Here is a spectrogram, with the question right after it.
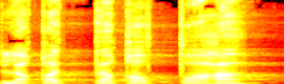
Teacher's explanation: أخيرا لاحظ الإدغام المتجانس عند قوله تعالى لقد تقطع، لقد تقطع، يشترك حرف الدال مع حرف التاء بنفس المخرج ويختلفان ببعض الصفات، لذلك هو إدغام متجانس. والواجب هنا أن يسقط حرف الدال من اللفظ وأن تشدد التاء التي بعده، وذلك في حالة الوصل، أي هكذا لقد تقطع.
